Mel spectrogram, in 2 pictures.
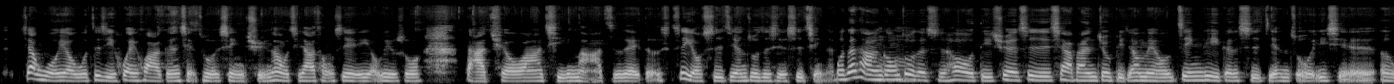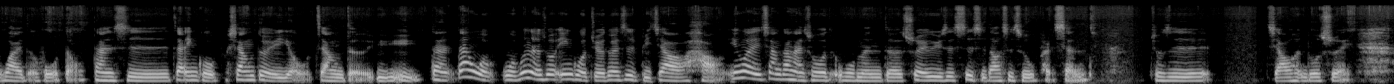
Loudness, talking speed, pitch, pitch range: -21 LUFS, 290 characters per minute, 175 Hz, 165-195 Hz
